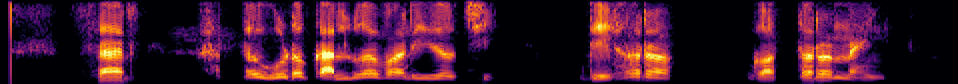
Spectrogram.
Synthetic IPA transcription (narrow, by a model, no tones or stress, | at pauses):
saɾ | hat̪ɔɡoɽɔkaluamaɾid͡ʒawt͡ʃʰi | d̪eɦɔɾɔ | ɡɔt̪ɔɾɔnaɦĩ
